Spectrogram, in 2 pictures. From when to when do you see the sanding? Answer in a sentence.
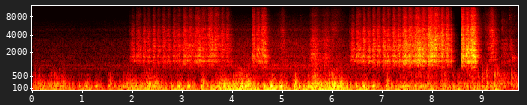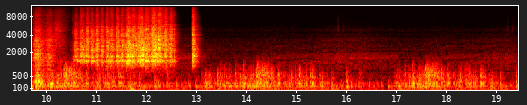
The sanding can be heard from 1.9 to 13.1 s.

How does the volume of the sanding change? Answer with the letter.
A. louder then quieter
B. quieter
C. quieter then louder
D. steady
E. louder
E.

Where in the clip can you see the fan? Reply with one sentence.
The fan can be heard from 0.0 to 19.4 s.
